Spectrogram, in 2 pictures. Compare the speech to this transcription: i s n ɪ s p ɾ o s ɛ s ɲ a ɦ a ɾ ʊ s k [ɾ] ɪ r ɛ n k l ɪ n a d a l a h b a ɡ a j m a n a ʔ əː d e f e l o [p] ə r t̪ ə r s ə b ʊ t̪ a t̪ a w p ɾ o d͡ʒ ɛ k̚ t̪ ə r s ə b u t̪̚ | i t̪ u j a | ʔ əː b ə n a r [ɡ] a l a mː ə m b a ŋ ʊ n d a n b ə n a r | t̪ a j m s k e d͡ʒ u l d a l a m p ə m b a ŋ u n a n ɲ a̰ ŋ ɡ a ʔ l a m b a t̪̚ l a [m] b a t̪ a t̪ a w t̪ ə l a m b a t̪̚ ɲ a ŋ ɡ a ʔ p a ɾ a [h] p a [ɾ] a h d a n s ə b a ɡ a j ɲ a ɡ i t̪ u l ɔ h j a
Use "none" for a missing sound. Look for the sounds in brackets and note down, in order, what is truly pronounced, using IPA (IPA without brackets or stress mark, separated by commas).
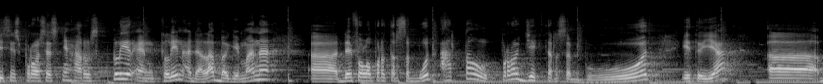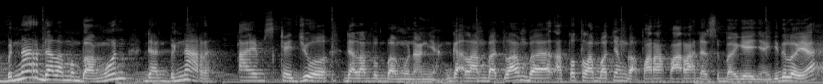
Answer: l, p, d, m, h, ɾ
